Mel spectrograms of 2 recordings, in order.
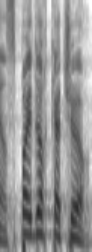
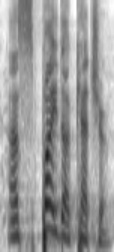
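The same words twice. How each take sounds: First: It is said with a heavy French accent. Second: It is said with an English-sounding accent.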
